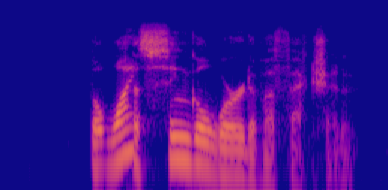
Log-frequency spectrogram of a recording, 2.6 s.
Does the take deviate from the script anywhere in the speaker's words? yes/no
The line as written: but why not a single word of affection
yes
